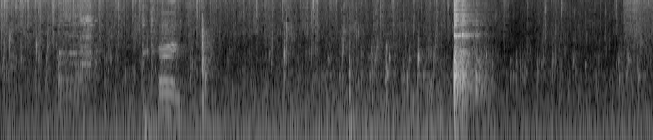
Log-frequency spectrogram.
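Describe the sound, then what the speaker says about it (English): Shrimp and butter going into a pot for a seafood stew, with clattering metal, a stirring scrape and a sharp clank near the end over a low cooking hiss; a voice speaks one brief word. "so in go the shrimp and the butter."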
